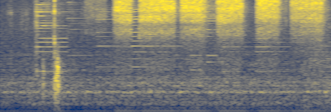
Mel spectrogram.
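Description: An airbrush hisses in a steady close spray over a reproduction largemouth bass, with a brief tap at the start and faint pulsing as the spray is worked along an edge.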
